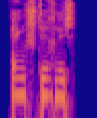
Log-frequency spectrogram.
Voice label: "engstirnig", German; adjectives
